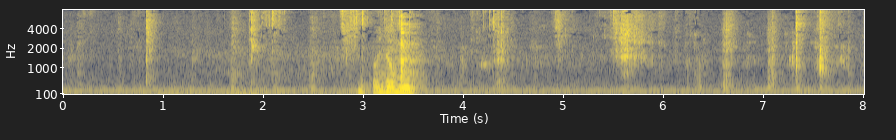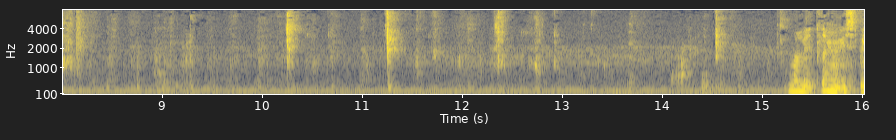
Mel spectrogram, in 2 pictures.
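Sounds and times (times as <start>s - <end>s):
chewing fried fish: 0.0s - 15.3s
faint low hum: 0.0s - 16.0s
crisp crunches and clicks: 1.6s - 3.5s, 4.2s - 8.6s.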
